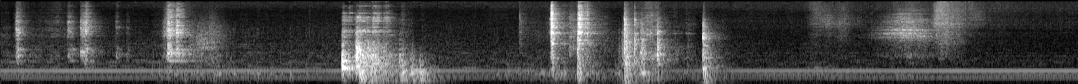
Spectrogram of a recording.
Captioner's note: metallic rattling; coffee trickling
